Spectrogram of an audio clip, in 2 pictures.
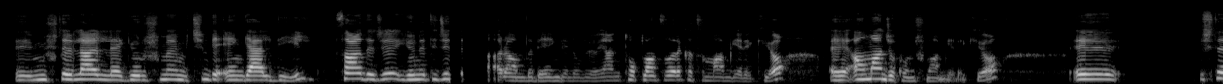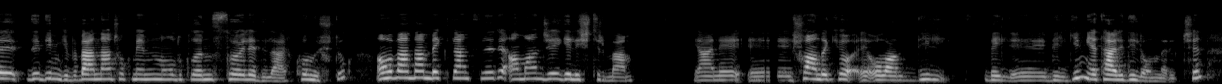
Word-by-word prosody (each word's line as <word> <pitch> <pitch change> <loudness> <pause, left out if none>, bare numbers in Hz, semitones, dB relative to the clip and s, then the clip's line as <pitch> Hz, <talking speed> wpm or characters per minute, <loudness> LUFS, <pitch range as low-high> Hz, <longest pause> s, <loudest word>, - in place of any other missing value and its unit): eee, 200 0 -4
müşterilerle 225 -1 +3
görüşmem 210 +2 -1
için 230 +6 -6
bir 235 - +1
engel 200 -2 +3
değil. 215 +7 -8 0.2
Sadece 255 -4 +3
yöneticiyle 230 0 -1 0.4
aramda 175 -1 -7
bir 160 - -9
engel 165 0 -13
oluyor. 160 -1 -20
Yani, 180 +1 -13
toplantılara 205 -1 -1
katılmam 175 -5 -10
gerekiyor. 155 - -4 0.5
Eee, 200 0 +2
Almanca 235 -3 +4
konuşmam 160 -3 -13
gerekiyor. - - -8 0.8
Eee, 235 -1 +4 0.8
işte 265 +1 +1
dediğim 250 0 -2
gibi 205 -1 -6
benden 240 0 +6
çok 245 -1 -9
memnun 235 0 0
olduklarını 225 0 -2
söylediler. 215 -10 -2
Konuştuk 235 +7 -4 0.2
ama 300 +3 +5
benden 300 -1 +5
beklentileri 285 0 -1
Almancayı 255 0 -2
geliştirmem. 215 -7 -3 0.6
Yani, 195 +1 -5
eee, 190 +1 -10
şu 265 +10 +1
andaki, 240 -1 +4
eee, 310 -11 0
olan 195 -3 +1
dil 225 -2 -2 0.4
bil 195 -4 -3
eee, 180 +2 -8
bilgim 250 - -1
yeterli 230 -4 +6
değil 215 -4 0
onlar 155 -4 -7
için. 300 - -5
220 Hz, 125 wpm, -26 LUFS, 190-240 Hz, 0.8 s, benden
